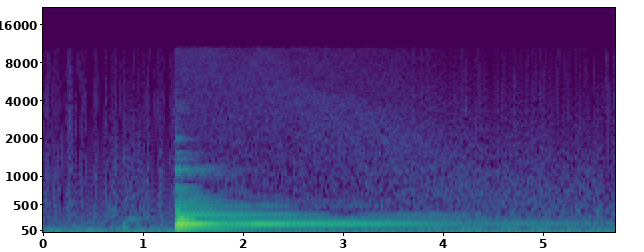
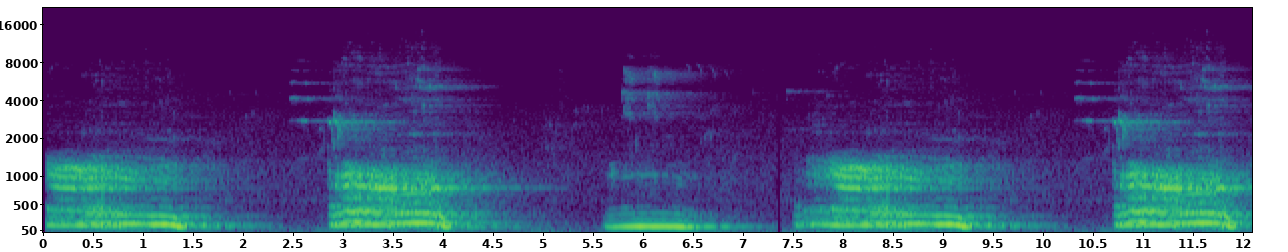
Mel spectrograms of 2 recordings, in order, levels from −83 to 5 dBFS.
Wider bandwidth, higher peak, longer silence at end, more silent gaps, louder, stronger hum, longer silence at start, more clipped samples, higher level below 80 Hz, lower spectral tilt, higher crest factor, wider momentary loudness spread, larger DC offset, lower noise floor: first, 11 kHz vs 7.6 kHz; second, -8 dBFS vs -4 dBFS; about the same, 0 s vs 0 s; neither; second, -26 LUFS vs -17 LUFS; first, 60 Hz at -50 dBFS vs none; about the same, 0 s vs 0.05 s; neither; first, -40 dBFS vs -50 dBFS; about the same, -8.5 dB/octave vs -9.5 dB/octave; first, 20 dB vs 14 dB; first, 27 LU vs 18 LU; first, 0.4% vs under 0.1%; second, -47 dBFS vs -53 dBFS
